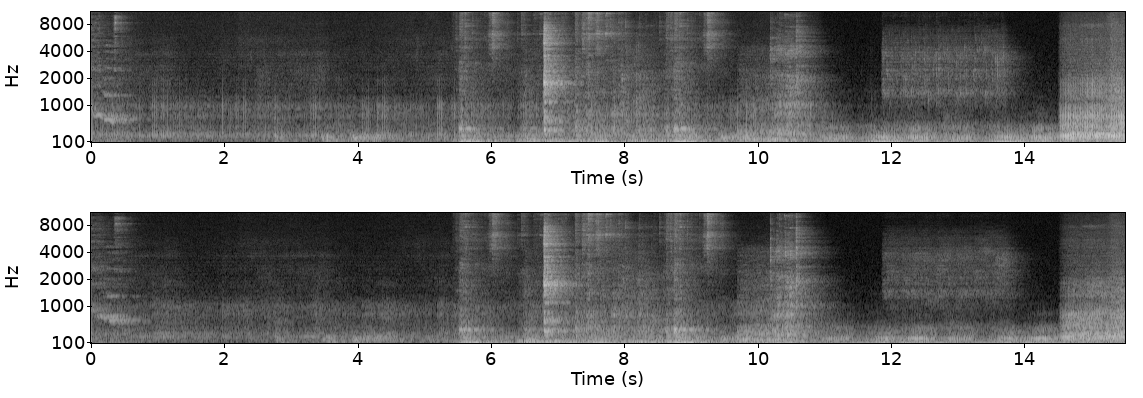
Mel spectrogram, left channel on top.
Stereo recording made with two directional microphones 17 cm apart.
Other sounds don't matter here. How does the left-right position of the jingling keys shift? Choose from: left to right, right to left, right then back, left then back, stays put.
left to right.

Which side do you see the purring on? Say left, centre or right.
left.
